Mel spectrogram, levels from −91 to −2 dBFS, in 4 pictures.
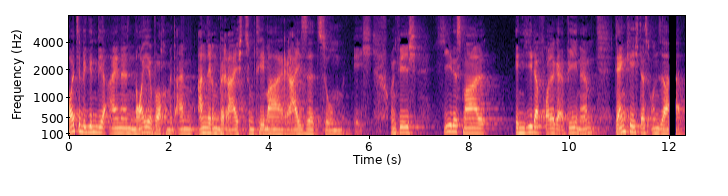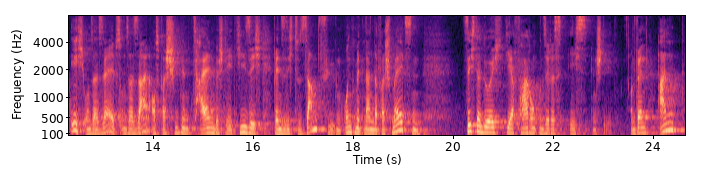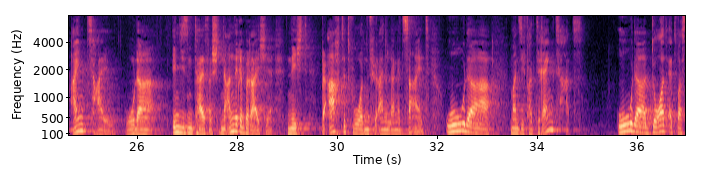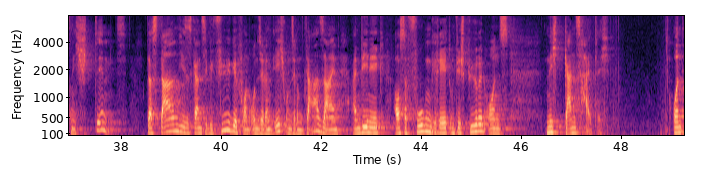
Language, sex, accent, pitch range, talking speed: German, male, German, 105-130 Hz, 125 wpm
